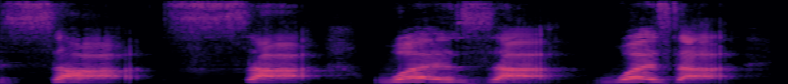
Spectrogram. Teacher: it's a z, z, it's a voiced sound. So I'm going to transfer that sound to ah. So you hear za, za, was a, was a. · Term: linking the sounds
